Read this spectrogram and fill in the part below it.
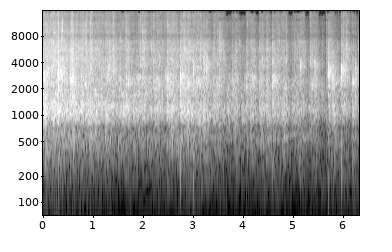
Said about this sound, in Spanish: Denle un fuerte aplauso al Rey de Gloria y Majestad.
